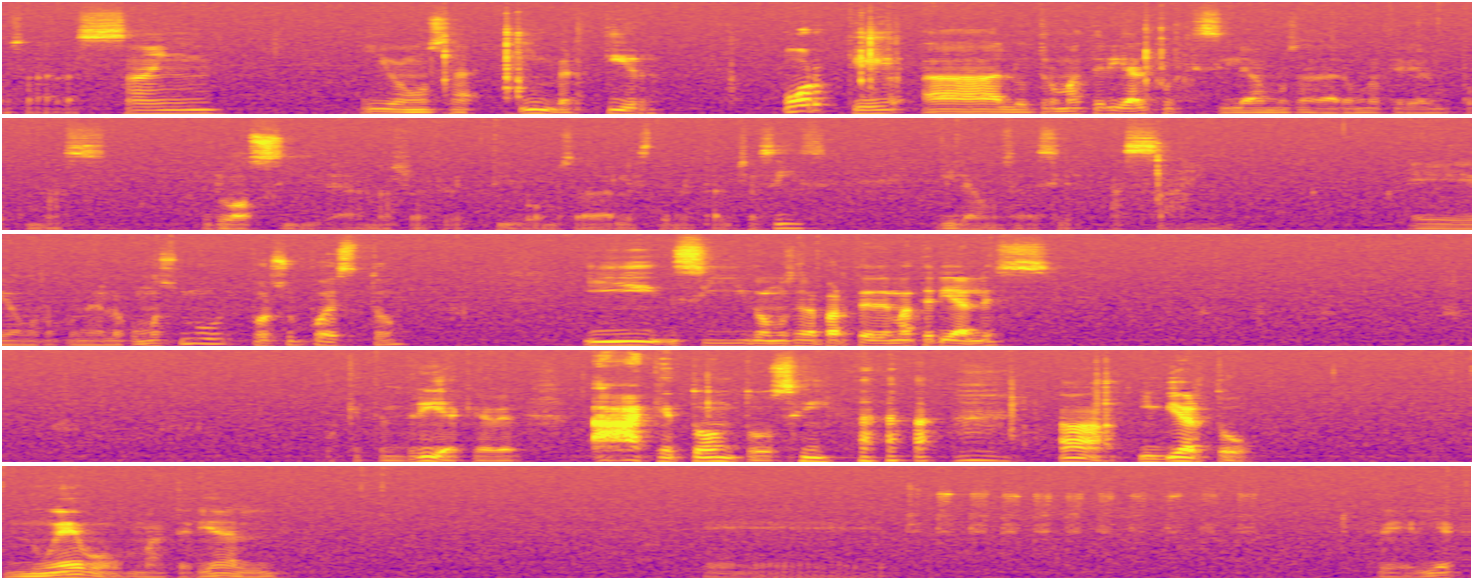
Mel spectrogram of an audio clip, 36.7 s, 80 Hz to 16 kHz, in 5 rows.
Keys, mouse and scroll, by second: 2.4 ctrl+i, 4.5 alt+Tab, 6.0 alt+Tab, 7.0 click, 8.1-8.8 scroll down 2, 8.8-9.4 scroll down 1, 9.6 click, 12.0 click, 13.0 Tab, 13.8 middle click, 15.4 click, 15.9-16.6 scroll down 1, 16.6-17.8 scroll down 1, 18.6 click, 19.6 click, 21.0-21.6 scroll down 2, 21.8-23.5 scroll up 2, 25.5 Tab, 27.4 ctrl+i, 29.2 click, 31.1 click, 32.5-33.1 scroll down 2, 33.1-34.2 scroll down 1, 34.2 scroll down 1, 36.5 click.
